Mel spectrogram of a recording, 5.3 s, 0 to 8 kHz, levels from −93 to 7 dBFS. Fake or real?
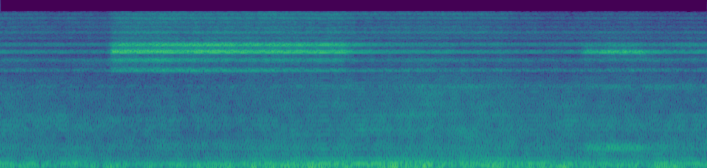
fake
